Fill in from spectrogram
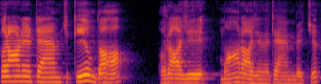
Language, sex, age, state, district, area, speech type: Dogri, male, 60+, Jammu and Kashmir, Reasi, rural, spontaneous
